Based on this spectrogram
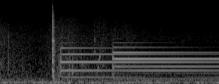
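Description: A doorbell rings at a palace door: a short click followed by two chime tones that ring on and overlap, faint and heard alone.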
